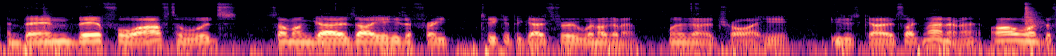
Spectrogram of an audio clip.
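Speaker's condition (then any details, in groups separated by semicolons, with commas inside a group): No condition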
